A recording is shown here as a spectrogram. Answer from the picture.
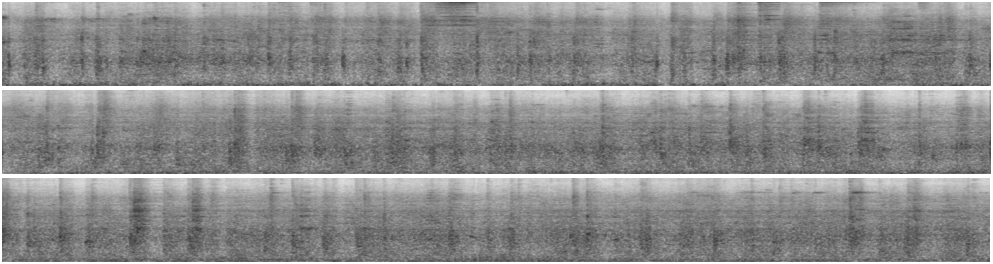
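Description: Passenger train rolling along the track, heard from aboard: a steady rumble of wheels on rail with frequent clicks from the rail joints.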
